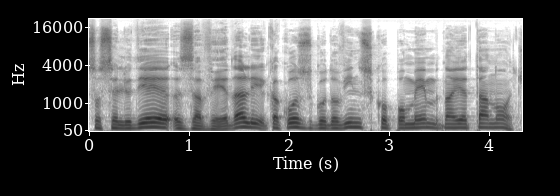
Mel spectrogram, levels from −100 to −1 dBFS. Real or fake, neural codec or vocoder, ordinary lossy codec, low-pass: real; none; none; none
